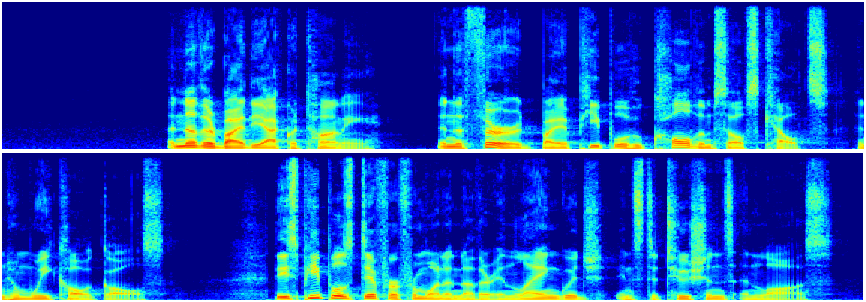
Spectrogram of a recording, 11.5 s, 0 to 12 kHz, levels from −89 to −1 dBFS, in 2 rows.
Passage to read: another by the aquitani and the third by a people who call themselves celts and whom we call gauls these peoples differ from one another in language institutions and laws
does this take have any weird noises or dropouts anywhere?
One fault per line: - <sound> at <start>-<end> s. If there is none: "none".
none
